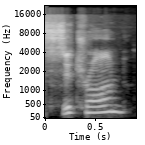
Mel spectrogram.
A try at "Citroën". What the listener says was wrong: Citroën. Citroën. You have to pronounce the E separately because it has a umlaut.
